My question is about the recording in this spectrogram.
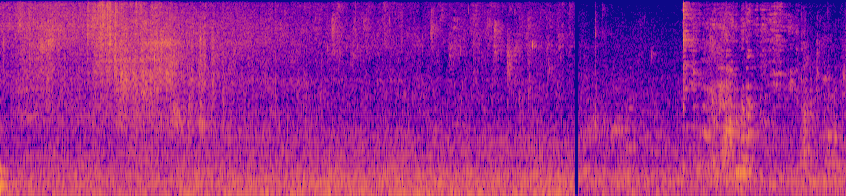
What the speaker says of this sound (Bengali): এবার আমি এর মধ্যে দিয়ে দেবো জল। দিয়ে দিচ্ছি জল।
